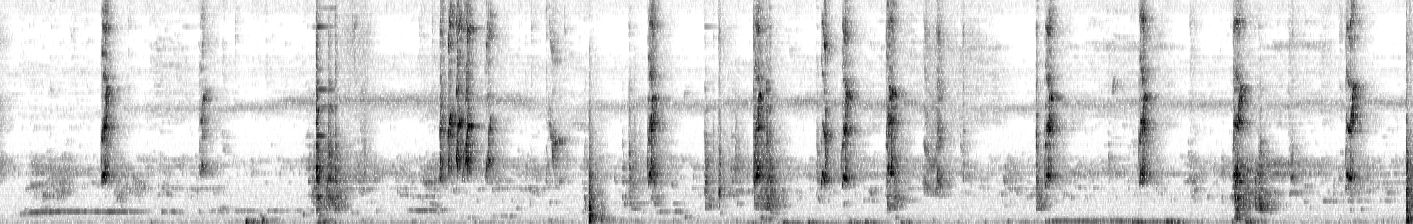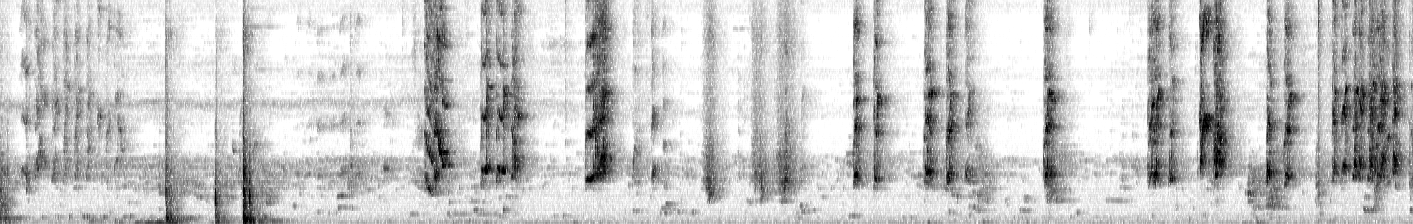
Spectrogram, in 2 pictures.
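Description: Small birds chirping over and over in short high calls, with a few knocks of hand work under a car's hood.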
